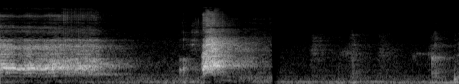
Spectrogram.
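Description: A Shiba Inu gives a harsh, drawn-out vocal sound, then one sharp, loud bark.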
